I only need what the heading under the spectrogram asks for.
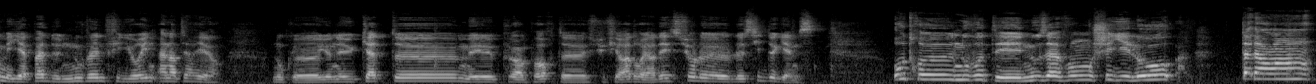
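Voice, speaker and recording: Man, French accent, bright voice, slightly high, chatty, hesitant fillers. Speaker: game shop presenter. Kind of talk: casual weekly product roundup.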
